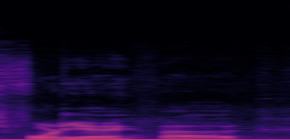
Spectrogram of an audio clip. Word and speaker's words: Fournier: and it was david it's pronounced french fournier park really pretty park i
